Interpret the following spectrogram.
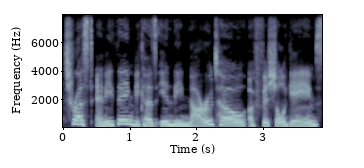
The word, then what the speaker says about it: Naruto: You can't trust anything because in the Naruto official games, they say his name wrong. And like, they don't even, it's not even like they're saying Naruto. They literally say Nerdo at one point.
